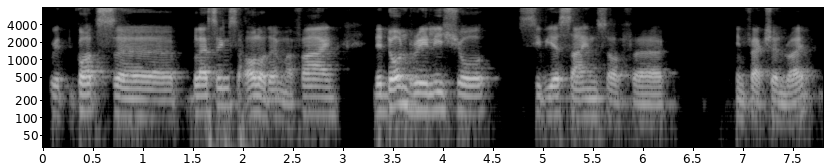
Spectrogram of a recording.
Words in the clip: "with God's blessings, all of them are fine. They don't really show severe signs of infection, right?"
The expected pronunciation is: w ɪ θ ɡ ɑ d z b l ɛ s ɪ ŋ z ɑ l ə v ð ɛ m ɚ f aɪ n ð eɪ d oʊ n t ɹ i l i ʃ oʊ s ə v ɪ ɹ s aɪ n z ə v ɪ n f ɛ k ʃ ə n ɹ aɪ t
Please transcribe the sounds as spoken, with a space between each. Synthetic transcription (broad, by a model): w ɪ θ ɡ ɑ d s b l ɛ s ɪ ŋ s ɑ l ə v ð ɛ m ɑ f aɪ n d eɪ d oʊ n t ɹ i l i ʃ oʊ s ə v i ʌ s aɪ n s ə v ɪ n f ɛ k ʃ ə n ɹ aɪ t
